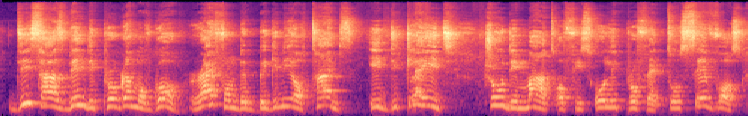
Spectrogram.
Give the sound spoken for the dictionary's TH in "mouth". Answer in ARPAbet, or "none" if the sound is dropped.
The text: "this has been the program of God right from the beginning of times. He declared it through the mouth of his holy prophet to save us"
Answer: T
